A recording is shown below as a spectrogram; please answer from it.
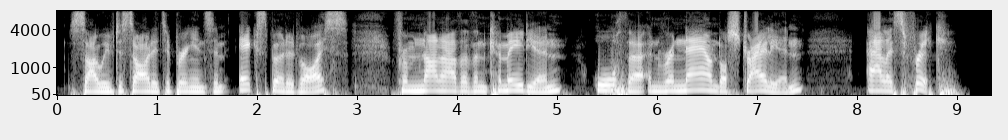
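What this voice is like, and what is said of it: Put-on Australian accent. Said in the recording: “you sounded really good ... that was your best accent you've ever done”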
